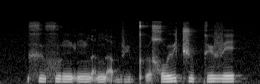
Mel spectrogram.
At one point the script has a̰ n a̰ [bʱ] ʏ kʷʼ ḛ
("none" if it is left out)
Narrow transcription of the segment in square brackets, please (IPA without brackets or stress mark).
bʱ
